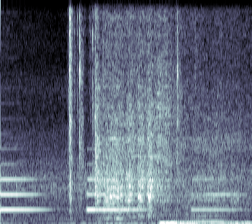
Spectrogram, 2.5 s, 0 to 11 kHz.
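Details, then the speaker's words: 2003 Ford Expedition XLT after replacing burnt PCM relay and melted fuse that caused clicking no-crank; door chime, brief crank, fires straight away and settles into steady idle; starts normally. "oh my gosh it worked so like I said oh wow I I I fixed it"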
